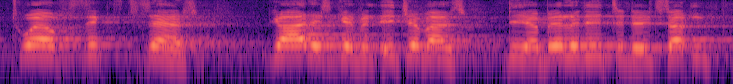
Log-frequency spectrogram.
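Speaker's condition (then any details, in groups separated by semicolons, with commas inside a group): Cerebral palsy; from birth, uses wheelchair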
